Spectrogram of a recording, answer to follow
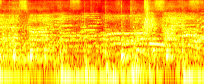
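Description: Mixed choir singing an upbeat gospel-style song in many parts, with a few hand-drum or clap strokes under the voices.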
